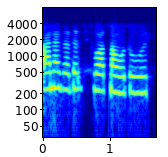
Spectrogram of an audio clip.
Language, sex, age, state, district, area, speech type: Kashmiri, female, 18-30, Jammu and Kashmir, Budgam, rural, conversation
